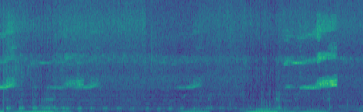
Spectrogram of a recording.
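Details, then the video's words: Deep low rumbles from a wild cassowary, a big flightless ratite, with two loud booming swells. A pulsed rhythmic chorus and scattered whistled bird notes run underneath. "O Canto do Casuar Selvagem"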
